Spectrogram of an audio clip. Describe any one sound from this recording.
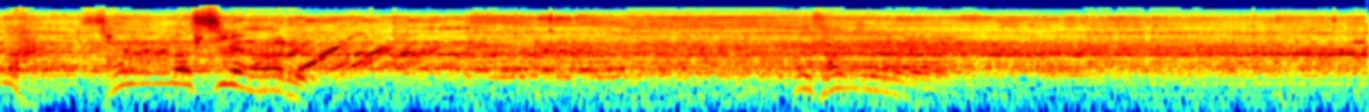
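A slot machine plays loud electronic music and jingles.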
